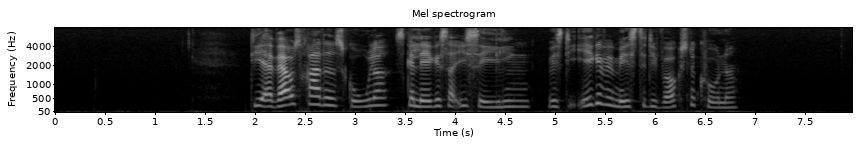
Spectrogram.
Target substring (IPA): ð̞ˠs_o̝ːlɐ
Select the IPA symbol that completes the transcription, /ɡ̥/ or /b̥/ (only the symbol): ɡ̥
